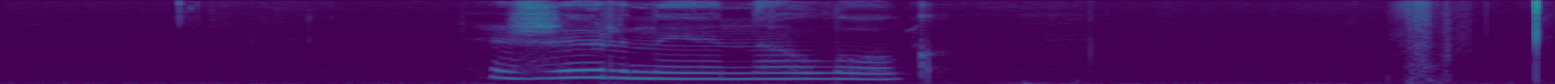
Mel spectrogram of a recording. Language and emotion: Russian, neutral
